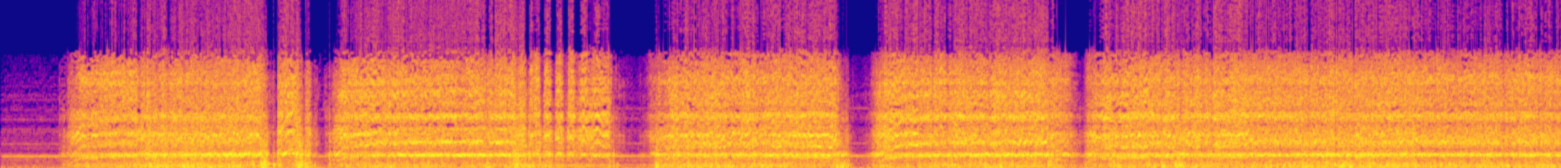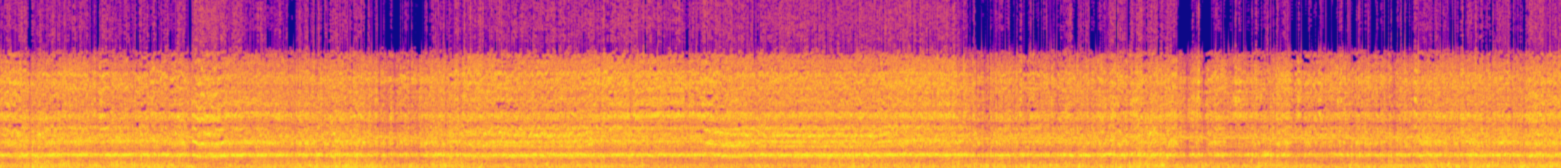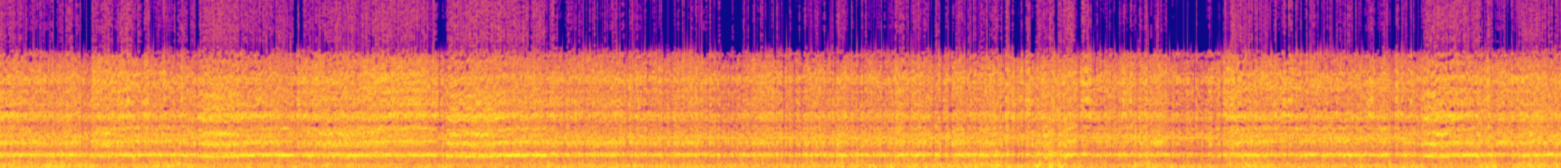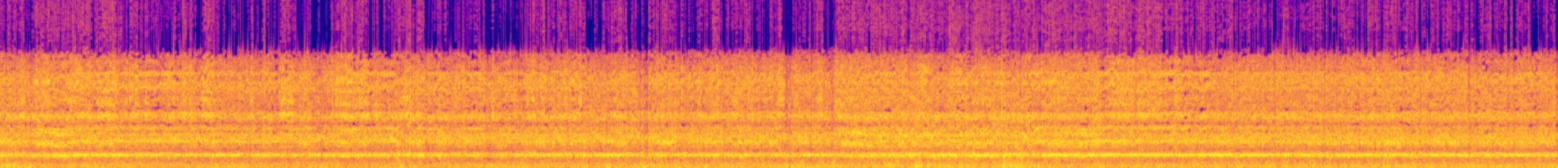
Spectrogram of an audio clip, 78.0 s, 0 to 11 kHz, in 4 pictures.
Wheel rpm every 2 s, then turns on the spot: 20, 200, 170, 190, 120, 170, 200, 170, 220, 230, 220, 230, 230, 210, 230, 220, 230, 230, 230, 230, 230, 230, 220, 230, 230, 230, 230, 230, 230, 220, 230, 230, 230, 230, 230, 210, 220, 230, 230.
10-12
